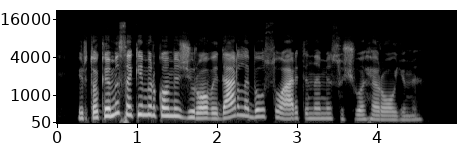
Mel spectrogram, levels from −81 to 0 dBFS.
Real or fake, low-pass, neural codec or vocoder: fake; 14.4 kHz; vocoder, 44.1 kHz, 128 mel bands every 256 samples, BigVGAN v2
